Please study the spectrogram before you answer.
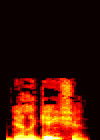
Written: delegation

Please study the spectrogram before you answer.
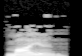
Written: mayon

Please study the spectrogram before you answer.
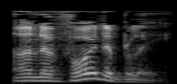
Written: unavoidably

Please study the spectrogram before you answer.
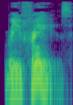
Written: rephrase

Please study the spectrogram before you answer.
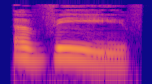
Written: aviv

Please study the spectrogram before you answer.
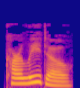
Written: carlito

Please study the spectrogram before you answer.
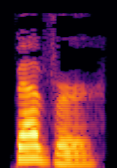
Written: bever

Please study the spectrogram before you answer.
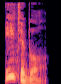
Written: eatable

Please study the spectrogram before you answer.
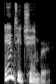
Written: antechamber

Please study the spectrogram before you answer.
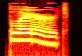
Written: blared

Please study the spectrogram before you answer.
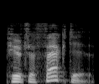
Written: putrefactive

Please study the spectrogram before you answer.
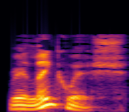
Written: relinquish

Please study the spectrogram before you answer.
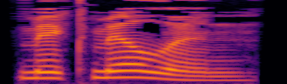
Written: MacMillan

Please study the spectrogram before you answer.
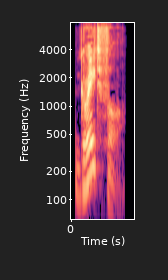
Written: grateful

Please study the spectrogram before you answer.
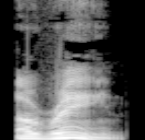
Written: arraign

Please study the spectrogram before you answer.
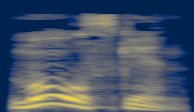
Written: moleskin

